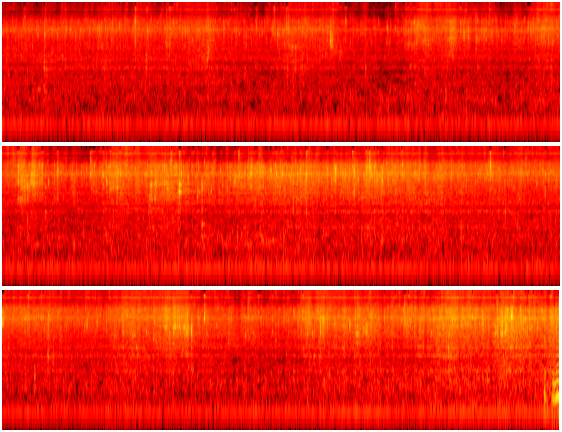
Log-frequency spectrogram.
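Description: Meat and turnip curry sizzles and crackles on a high flame in a pot, a soft, continuous frying hiss with a low steady hum beneath it, gradually growing a little louder.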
